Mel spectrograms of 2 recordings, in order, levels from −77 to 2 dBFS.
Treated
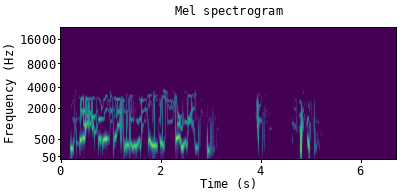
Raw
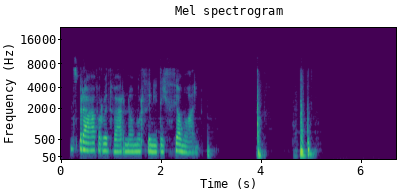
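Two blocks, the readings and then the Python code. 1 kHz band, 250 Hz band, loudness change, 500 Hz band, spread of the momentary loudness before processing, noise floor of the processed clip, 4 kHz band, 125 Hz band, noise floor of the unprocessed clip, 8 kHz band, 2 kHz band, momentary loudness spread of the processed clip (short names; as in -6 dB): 0.0 dB, -1.5 dB, 0.0 dB, +4.0 dB, 13 LU, under -85 dBFS, -5.0 dB, -13.5 dB, -83 dBFS, n/a, +1.5 dB, 13 LU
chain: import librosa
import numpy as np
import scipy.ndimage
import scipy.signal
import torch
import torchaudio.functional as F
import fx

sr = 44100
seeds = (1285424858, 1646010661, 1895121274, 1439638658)

y = fx.sine_speech(x, sr)
y = fx.air_absorb(y, sr, metres=60.0)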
